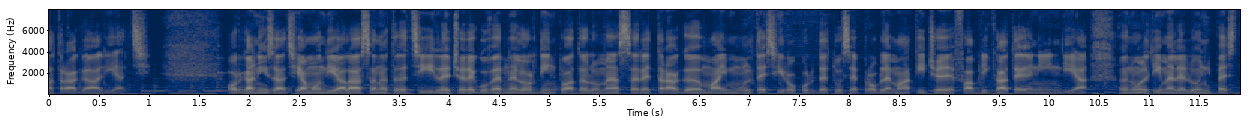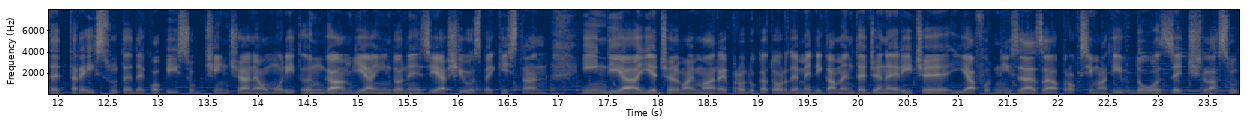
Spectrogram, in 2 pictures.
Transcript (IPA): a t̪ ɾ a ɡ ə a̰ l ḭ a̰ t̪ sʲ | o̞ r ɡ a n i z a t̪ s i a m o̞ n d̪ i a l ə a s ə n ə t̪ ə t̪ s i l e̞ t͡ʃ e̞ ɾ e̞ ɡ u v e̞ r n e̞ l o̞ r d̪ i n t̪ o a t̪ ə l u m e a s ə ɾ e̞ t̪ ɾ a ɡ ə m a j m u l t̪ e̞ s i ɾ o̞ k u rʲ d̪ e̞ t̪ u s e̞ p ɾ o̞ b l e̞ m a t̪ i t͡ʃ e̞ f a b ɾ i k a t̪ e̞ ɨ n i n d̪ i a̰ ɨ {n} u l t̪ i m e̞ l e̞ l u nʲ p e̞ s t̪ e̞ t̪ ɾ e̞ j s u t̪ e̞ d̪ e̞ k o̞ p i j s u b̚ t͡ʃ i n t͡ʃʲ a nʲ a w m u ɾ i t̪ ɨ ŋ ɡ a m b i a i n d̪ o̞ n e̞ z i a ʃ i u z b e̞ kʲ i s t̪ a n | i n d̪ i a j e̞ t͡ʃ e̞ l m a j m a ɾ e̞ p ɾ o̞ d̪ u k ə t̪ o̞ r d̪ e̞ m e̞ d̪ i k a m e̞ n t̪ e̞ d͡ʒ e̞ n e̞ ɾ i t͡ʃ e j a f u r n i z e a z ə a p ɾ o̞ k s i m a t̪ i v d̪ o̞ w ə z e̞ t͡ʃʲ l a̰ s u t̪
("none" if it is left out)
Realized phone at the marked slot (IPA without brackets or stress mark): n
